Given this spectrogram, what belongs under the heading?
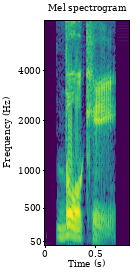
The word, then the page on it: balky: British English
